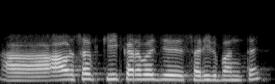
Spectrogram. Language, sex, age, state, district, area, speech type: Maithili, male, 18-30, Bihar, Muzaffarpur, rural, conversation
